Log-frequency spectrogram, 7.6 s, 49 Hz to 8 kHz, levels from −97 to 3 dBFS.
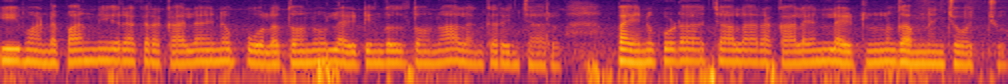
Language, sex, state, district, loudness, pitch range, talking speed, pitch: Telugu, female, Andhra Pradesh, Krishna, -21 LUFS, 175-195 Hz, 105 wpm, 185 Hz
